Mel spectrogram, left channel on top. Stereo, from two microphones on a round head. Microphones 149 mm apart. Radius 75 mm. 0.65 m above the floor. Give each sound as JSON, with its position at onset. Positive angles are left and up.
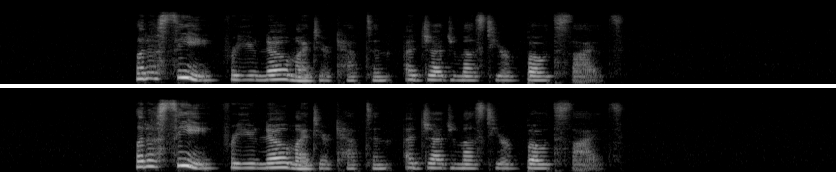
{"t": 1.4, "sound": "a woman speaking", "side_deg": -45, "distance_m": 0.9}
